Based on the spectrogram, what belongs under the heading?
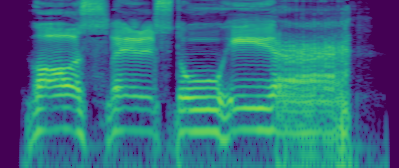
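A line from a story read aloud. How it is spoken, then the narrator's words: Dragon roaring. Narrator (German): brüllte der Drache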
